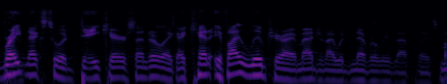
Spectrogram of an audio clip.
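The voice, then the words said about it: Raspy voice. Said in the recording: “you can hear raspy in my voice”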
